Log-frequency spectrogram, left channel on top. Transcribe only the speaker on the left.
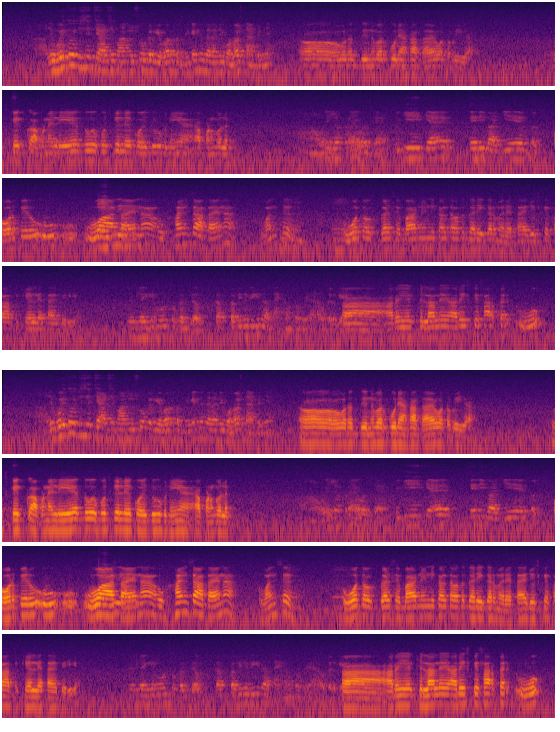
ہاں وہی تو جیسے چار سے پانچ اس کو کر کے باہر بت نہیں کہ دیرای بو اسٹائم
ویسے
تو کچھ
نہیں ہوگا
نا
ہاں وہی لفڑا ہے اور کیا ہے کیونکہ کیا ہے تیری بازی یہ
ہی ہوئی ابھی
ہوں ہوں
لیکن وہ تو کبھی ا کب کبھی کبھی جاتا ہے نا تو یار ادھر گیا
